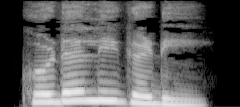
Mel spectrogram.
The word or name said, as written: ಕೊಡಲಿಗಡಿ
